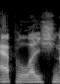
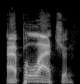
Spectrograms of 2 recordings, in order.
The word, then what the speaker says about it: Appalachia: and they'd be like I can't say it like that try just say throw an Apple at you there you throw an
